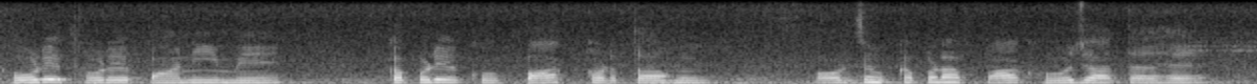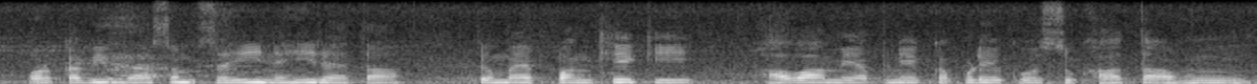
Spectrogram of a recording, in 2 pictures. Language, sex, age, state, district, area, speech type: Urdu, male, 18-30, Uttar Pradesh, Gautam Buddha Nagar, urban, spontaneous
